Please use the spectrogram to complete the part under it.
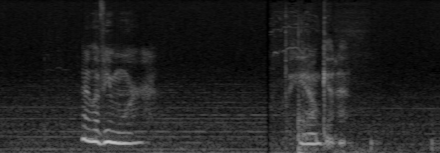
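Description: A teenage girl speaks softly.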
